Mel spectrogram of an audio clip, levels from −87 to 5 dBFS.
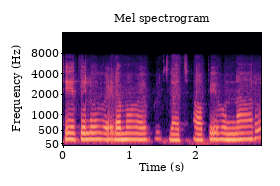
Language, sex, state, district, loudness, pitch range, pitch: Telugu, female, Telangana, Mahabubabad, -15 LUFS, 190-205 Hz, 195 Hz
